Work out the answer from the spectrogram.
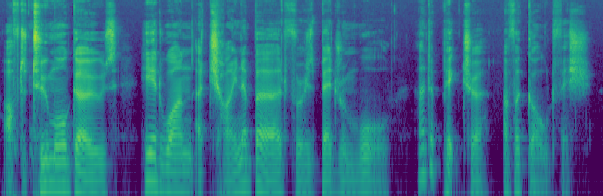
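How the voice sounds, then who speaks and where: A male narrator reads a children's storybook. His voice sits on the low side and moves expressively up and down. The sound is dry, with little room around it. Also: lively intonation, normal speed, a little mellow, no room sound.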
